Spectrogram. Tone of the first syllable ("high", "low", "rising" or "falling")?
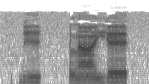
high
